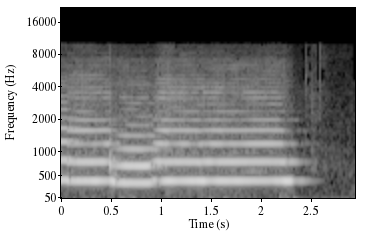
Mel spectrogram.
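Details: A trombone holds a steady brass note for over two seconds, dipping briefly in pitch near the start, then fades into near silence.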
